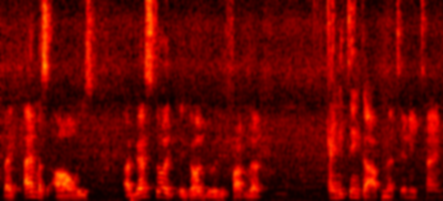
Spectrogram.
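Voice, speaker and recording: A man's voice: medium pitch, lively intonation, brisk, a little hiss or hum, rough recording. A young man chatting casually as a podcast co-host, repeating words for emphasis. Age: young adult. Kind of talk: casual chat.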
